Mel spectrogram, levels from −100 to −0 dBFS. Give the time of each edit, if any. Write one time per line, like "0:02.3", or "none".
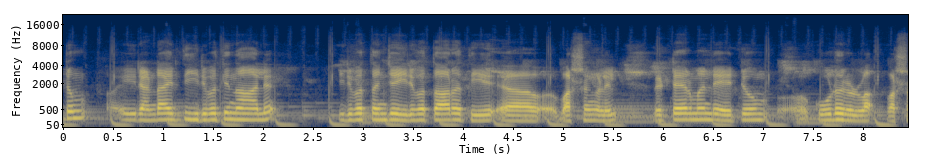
none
